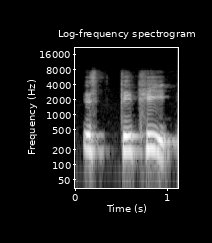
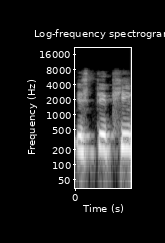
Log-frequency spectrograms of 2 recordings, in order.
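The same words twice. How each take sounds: First: स्थिति said as इस्तिति; wrong istiti. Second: स्थिति with स्थ, no leading vowel; correct sthiti. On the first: Retold or imitated. Teacher imitates mistaken इस्तिति. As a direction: put a vowel before स्थिति. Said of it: "तो वो कैसे बोलते हैं?". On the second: Shown as a demonstration. Teacher corrects the class, clean स्थिति. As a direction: start स्थिति right on the स. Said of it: "स्थिति नहीं स्थिति".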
